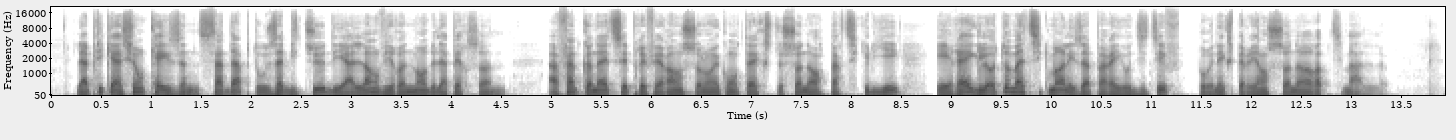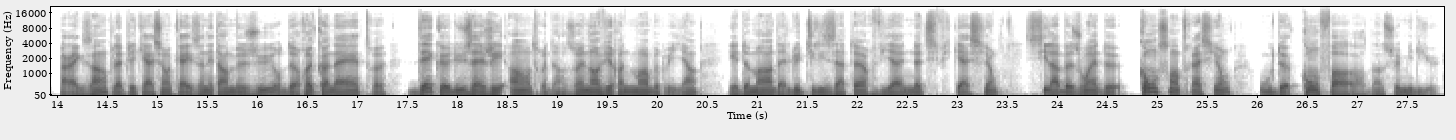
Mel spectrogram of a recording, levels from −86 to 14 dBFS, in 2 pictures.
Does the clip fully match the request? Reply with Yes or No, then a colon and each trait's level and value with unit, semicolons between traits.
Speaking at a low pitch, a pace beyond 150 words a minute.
No: low, 110 Hz; slow, 145 wpm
